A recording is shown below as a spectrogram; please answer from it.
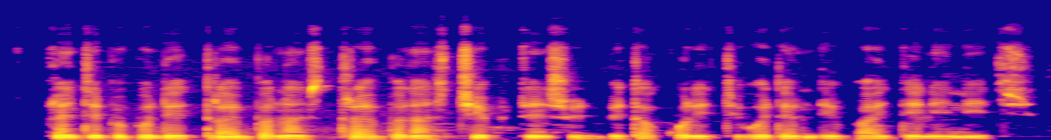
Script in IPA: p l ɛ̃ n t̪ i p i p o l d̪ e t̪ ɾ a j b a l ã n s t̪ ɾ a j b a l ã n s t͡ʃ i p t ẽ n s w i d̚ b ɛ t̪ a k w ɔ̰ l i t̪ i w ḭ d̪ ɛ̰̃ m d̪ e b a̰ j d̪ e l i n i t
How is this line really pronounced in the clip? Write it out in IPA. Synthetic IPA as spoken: p l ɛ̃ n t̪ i p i p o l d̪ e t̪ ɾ a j b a l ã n s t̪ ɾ a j b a l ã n s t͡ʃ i p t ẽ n s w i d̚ b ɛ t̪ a k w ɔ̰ l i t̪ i w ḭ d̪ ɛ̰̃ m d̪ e b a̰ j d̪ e l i n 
